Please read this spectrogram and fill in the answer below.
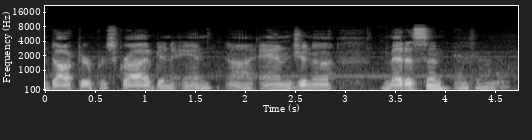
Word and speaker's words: angina: Angina? Well, I pronounce it angina, but I guess that's too close to other things for some people, and so every doctor and nurse I talked to pronounced it angina.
